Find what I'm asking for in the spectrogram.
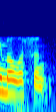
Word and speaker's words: Molaison: How did you get to know this man, Henry Gustave Molaison? Is that how you pronounce his name? – Henry Mollison is the way he pronounced it.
